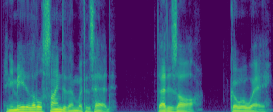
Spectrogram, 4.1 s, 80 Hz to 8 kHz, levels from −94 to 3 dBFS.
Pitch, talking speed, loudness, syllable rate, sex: 110 Hz, 235 wpm, -14 LUFS, 6.0 syllables/s, male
